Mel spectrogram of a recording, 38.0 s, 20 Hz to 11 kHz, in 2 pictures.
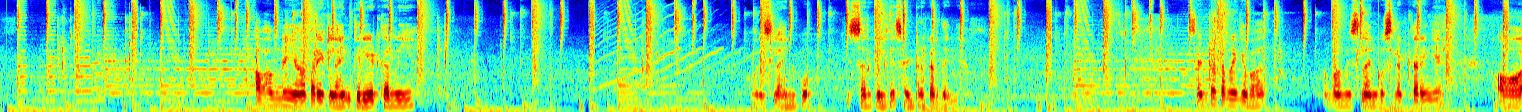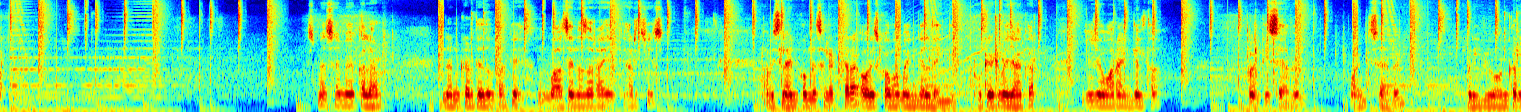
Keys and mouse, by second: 0.6 Delete, 1.5 space, 1.7 click, 2.0 space, 2.5 ctrl+space, 2.7 ctrl+alt+click, 3.6 ctrl+alt+click, 5.3 p, 6.3 click, 7.4 shift+click, 9.2 click, 10.1 shift+click, 10.9 click, 15.0 ctrl+space, 15.2 ctrl+click, 15.5 ctrl+space, 16.3 click, 20.1 click, 23.7 x, 24.8 click, 29.8 r, 31.3 KP_Enter, 34.5 KP_2, 34.7 KP_7, 35.6 KP_Decimal, 35.9 KP_7, 37.7 click.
